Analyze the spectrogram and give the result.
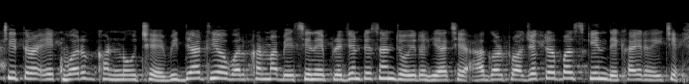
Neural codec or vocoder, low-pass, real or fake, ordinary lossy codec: codec, 16 kHz, 4 kbps, X-Codec, WavLM features, trained on Multilingual LibriSpeech; 7.2 kHz; fake; none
